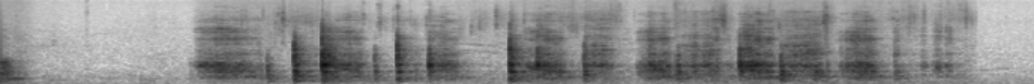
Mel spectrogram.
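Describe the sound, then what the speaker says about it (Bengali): Boiled bottle gourd seeds are ground on a flat stone grinding slab, with brisk rasping strokes and knocks in a rough rhythm after a second of quiet, close and fairly loud. "এবার আমি সেদ্ধ করা লাউয়ের বিচিগুলো পাটায় বেটে নিব।"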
